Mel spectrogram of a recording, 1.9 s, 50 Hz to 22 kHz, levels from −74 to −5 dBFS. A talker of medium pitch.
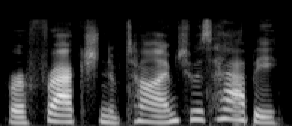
No: high, 210 Hz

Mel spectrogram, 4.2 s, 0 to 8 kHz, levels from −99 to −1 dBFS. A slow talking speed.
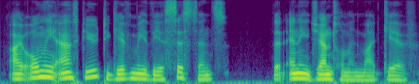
No: average, 200 wpm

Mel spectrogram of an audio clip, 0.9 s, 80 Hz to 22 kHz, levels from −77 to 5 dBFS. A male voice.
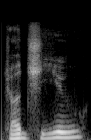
Yes: male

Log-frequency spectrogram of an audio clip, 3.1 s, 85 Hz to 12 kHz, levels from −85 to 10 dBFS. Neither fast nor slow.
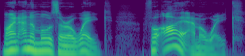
Yes: average, 155 wpm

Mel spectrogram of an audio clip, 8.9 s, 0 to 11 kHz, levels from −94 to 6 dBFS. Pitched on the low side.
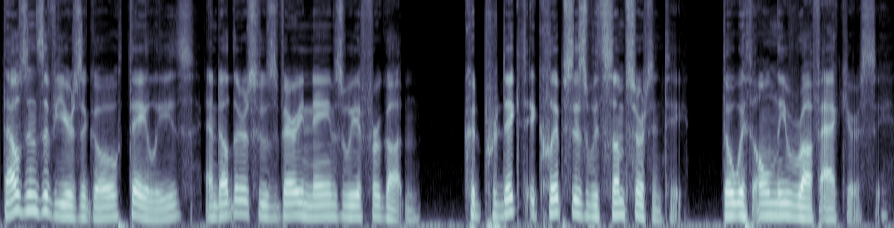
Yes: low, 125 Hz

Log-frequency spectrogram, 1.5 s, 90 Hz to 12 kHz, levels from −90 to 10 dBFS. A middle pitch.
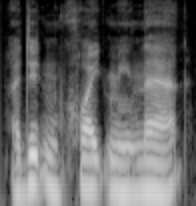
No: low, 130 Hz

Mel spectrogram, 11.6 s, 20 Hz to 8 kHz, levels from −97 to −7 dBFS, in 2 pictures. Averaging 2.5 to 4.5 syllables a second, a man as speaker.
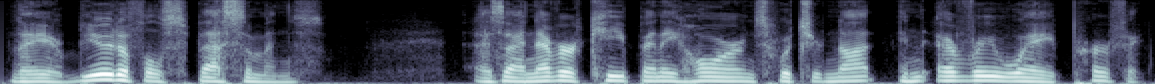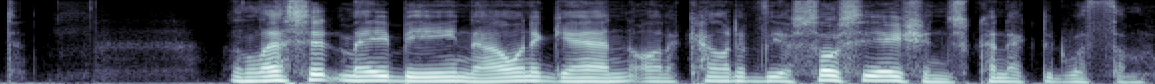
No: 5.3 syllables/s; male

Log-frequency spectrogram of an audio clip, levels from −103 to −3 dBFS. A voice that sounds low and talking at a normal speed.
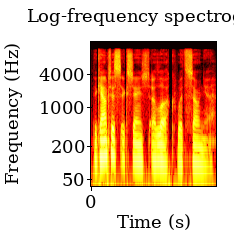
Yes: low, 105 Hz; average, 170 wpm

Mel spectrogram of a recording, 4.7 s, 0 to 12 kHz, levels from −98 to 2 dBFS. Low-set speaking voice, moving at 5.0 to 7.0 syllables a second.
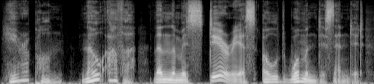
No: low, 105 Hz; 4.3 syllables/s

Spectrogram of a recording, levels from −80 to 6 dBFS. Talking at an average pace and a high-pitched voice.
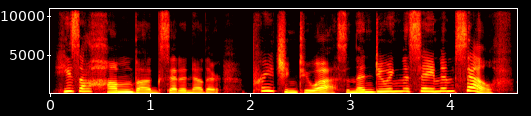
Yes: average, 180 wpm; very high, 280 Hz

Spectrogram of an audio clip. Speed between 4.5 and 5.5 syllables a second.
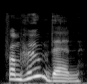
No: 3.9 syllables/s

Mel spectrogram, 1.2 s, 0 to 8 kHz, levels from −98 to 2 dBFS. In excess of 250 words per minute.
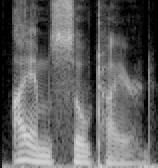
No: average, 200 wpm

